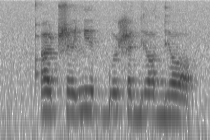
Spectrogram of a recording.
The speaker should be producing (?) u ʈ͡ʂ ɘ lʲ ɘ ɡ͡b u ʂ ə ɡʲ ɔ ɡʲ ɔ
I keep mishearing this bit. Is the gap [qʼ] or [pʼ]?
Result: qʼ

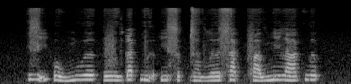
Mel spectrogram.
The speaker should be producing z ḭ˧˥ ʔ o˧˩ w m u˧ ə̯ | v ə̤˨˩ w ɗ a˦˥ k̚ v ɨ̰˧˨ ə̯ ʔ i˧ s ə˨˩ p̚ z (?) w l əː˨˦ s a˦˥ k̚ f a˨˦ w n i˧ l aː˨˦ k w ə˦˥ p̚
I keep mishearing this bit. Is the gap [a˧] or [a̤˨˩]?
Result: a̤˨˩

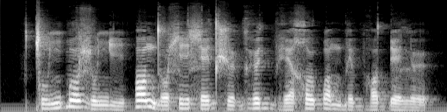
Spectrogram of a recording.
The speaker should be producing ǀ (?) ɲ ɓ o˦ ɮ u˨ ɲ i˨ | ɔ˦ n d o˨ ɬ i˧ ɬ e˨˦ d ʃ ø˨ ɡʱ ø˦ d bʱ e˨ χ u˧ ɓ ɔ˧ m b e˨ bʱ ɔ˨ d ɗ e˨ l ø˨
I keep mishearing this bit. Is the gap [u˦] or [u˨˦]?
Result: u˨˦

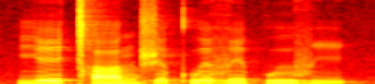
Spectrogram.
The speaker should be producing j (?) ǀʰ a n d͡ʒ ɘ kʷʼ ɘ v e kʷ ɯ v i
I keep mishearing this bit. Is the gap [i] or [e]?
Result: e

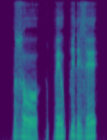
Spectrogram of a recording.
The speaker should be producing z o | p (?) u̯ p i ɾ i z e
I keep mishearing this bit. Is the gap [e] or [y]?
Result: e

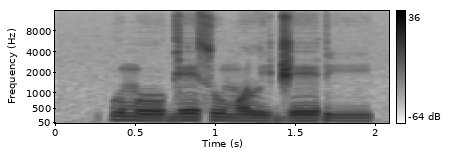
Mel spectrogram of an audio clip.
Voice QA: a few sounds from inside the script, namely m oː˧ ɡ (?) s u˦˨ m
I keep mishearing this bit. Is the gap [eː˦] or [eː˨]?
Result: eː˦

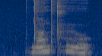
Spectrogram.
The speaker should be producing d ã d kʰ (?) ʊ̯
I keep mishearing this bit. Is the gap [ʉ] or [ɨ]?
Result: ɨ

